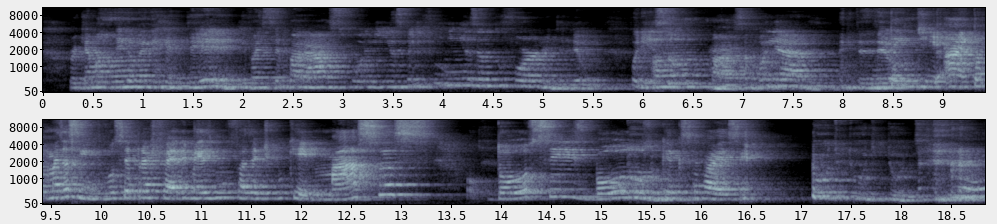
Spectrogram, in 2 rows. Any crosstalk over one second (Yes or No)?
Yes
